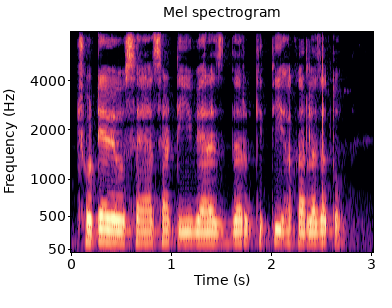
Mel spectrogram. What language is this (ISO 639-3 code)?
mar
